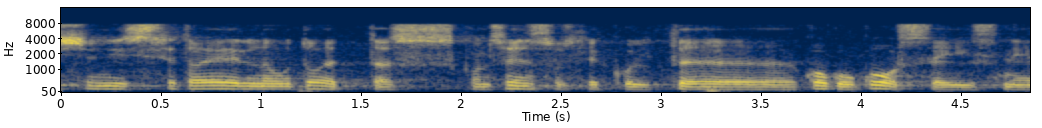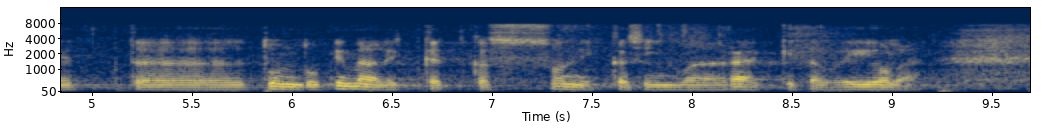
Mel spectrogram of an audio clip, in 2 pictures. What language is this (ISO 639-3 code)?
est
